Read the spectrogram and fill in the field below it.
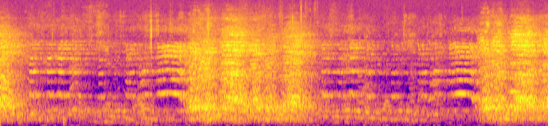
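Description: A large crowd of men and women shouts and chants loudly in a big echoing hall.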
